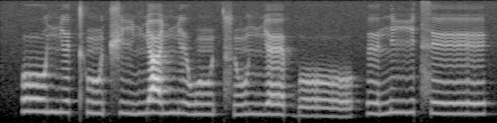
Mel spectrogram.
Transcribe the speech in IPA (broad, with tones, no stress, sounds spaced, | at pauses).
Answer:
oː˦ ɲ ɪ˨ tʰ ũ˨ t͡ʃ i˨ ɲ a˦ ɲ ɪ˦˨ w ũ˨ t͡s ũ˨˦ ɲ ɛ˦ ɓ oː˨ | ɪ˨ n iː˦ t͡s eː˦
